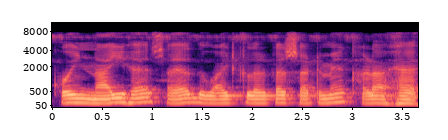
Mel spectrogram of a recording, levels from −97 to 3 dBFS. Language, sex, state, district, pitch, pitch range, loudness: Hindi, male, Jharkhand, Palamu, 115 Hz, 110-125 Hz, -17 LUFS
